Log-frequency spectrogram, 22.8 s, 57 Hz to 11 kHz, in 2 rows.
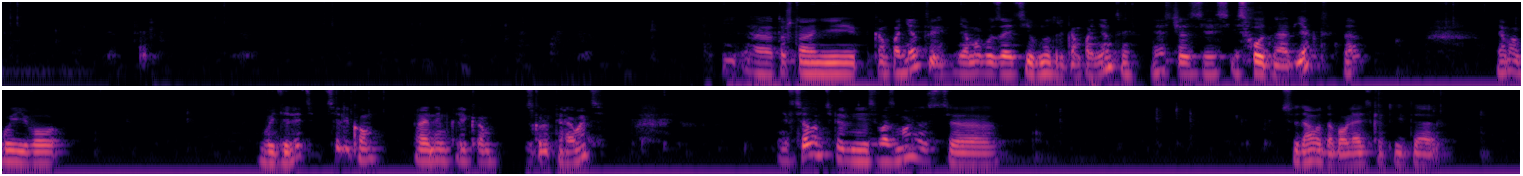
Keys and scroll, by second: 0.3 F3, 0.9 ctrl+s, 3.2 space, 3.6 F4, 4.1 Escape, 4.7 ctrl+s, 12.1 F3, 12.7 F4, 15.3 g, 17.5 r, 19.1 F3, 20.1 F4, 22.3 space.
